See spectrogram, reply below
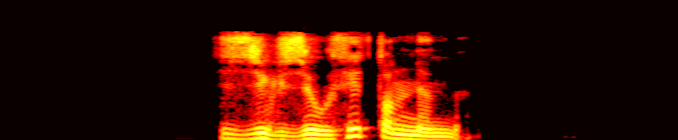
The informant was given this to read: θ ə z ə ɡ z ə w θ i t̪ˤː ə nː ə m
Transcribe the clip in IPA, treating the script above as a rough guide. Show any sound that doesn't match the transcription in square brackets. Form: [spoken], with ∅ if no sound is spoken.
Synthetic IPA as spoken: θ ə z ə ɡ z ə w θ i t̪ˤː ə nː ə m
